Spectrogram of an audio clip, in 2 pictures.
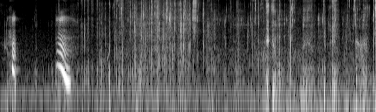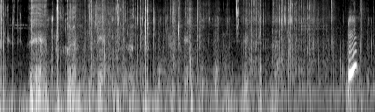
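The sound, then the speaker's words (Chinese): Crunching and chewing of chocolate-topped, mushroom-shaped biscuit snacks, eaten chocolate cap first. Many irregular crisp bites and crinkling sounds are heard, with brief vocal sounds near the start and end. “蘑菇粒当然应该从巧克力部分开始吃了。 要像这样吃哦。”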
